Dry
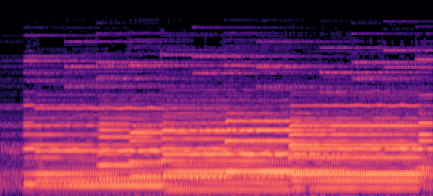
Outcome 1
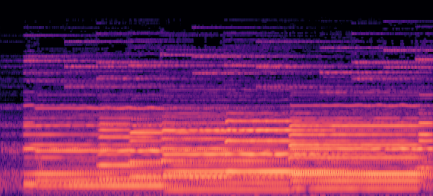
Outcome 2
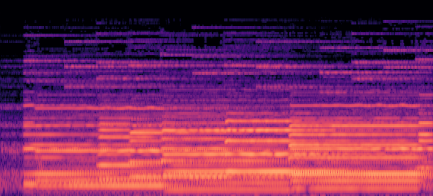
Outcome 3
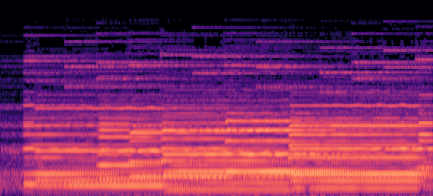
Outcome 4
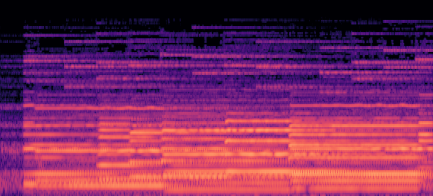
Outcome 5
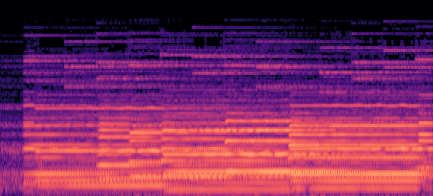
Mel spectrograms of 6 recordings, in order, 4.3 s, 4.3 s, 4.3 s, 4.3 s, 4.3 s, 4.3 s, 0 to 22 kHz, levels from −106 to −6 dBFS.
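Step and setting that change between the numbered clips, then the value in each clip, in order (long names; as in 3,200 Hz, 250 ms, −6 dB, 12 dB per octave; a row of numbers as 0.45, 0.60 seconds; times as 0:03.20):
notch filter, centre frequency: 3,000, 7,500, 1,100, 440, 170 Hertz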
